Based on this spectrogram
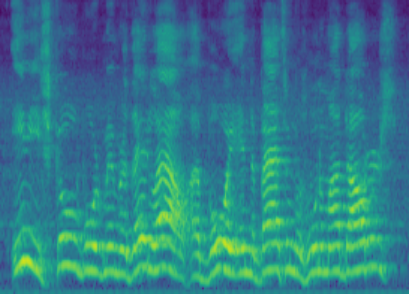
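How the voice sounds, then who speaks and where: A man with an American accent speaks at a high pitch and a fairly slow pace. Audible room echo and noticeable background noise fill the recording. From Florida. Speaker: podcast host. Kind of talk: interview. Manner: animated.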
